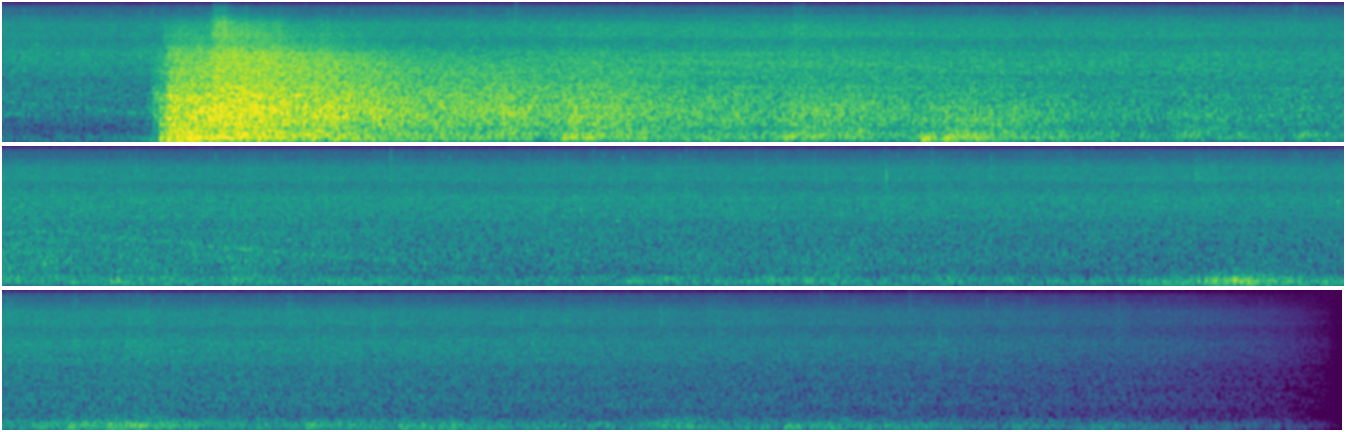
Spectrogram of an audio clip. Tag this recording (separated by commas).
Thunderstorm, Water, Rain, Thunder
